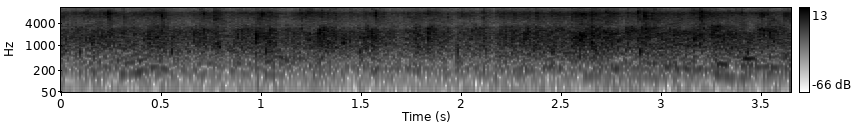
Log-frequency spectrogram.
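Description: An audience at the opening of a tolerance fair gives a dense, sustained round of applause, loud and even throughout.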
